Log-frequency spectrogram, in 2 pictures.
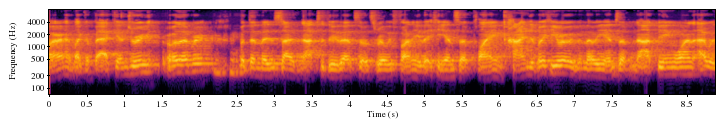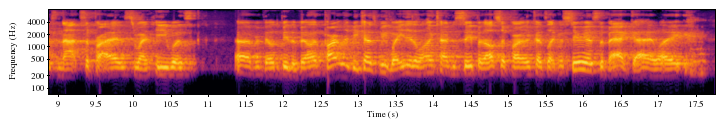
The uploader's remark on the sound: Sorry for any audio issues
